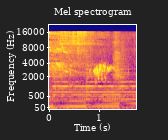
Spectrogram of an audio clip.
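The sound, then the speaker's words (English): A pet bird named Doc chirps in a short flurry of bright, high tweets in the middle, set against a steady humming, tonal background; the chirping is fairly soft. “That's Doc, our bird, in the background for this episode.”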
